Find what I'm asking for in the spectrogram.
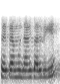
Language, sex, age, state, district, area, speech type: Odia, female, 30-45, Odisha, Sambalpur, rural, conversation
